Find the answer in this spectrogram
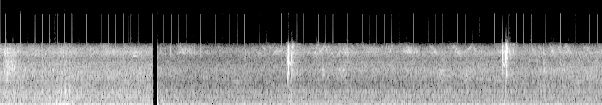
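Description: Two short, sharp bird calls about three seconds apart, over a steady low outdoor rumble. A dull thump comes just under a second in, and a sharp click with a brief dropout about two seconds in.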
